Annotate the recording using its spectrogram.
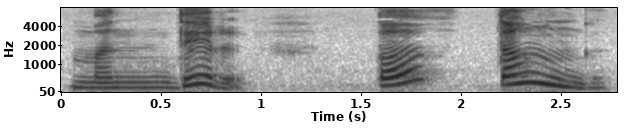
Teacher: जैसे मंदिर, पतंग, तो मन अंग की आवाज, तंग अंग की आवाज, तो ये हमारी नाक से आवाज निकलती है इसलिए हम इसे कहते हैं अनुस्वार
